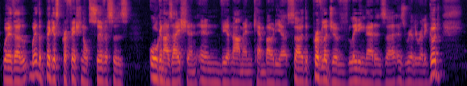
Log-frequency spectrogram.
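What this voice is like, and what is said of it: New Zealand accent. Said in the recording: “I'm from New Zealand. I you can probably tell that by my sophisticated and cultured accent.”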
